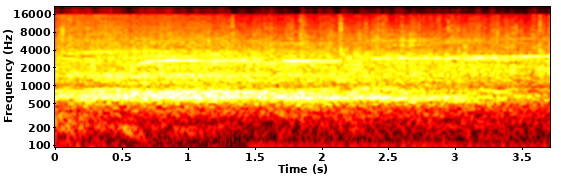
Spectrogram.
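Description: An arena crowd at a G2 esports match at Royal Arena applauds, a sustained dense clapping with cheering that stays loud and steady before easing slightly, with a voice faintly over it.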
